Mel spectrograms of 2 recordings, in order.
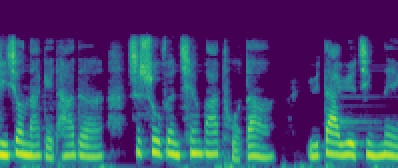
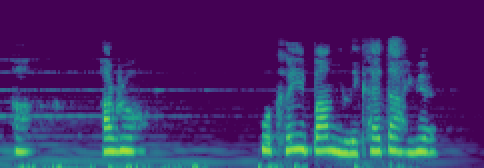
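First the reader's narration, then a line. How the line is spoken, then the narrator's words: Low, on the verge of tears. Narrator (Chinese): 锦绣就用低低的，仿佛要哭出来的声音，再次重复说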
